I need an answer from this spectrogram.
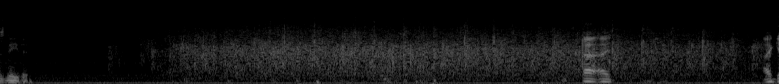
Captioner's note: applause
